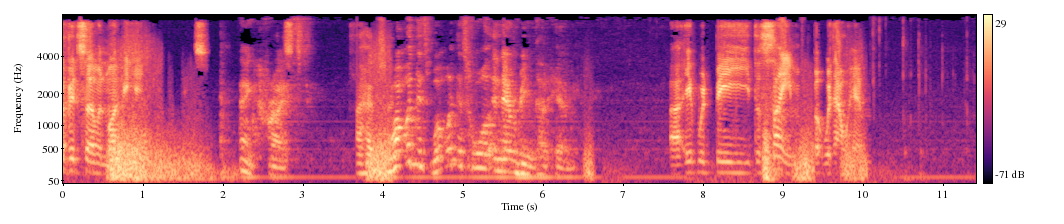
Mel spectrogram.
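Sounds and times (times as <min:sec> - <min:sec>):
speech: 0:00.0 - 0:06.8, 0:07.6 - 0:10.2
low electrical hum: 0:00.0 - 0:11.4
computer keyboard clicks from playing a clicking video game: 0:10.1 - 0:11.4.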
